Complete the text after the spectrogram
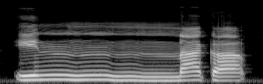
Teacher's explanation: এই নুনের মধ্যে আমরা গুনাহ করব, কারণ মিমে নুনে তাসদিদ গুনাহ করা ওয়াজিব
